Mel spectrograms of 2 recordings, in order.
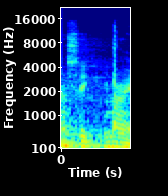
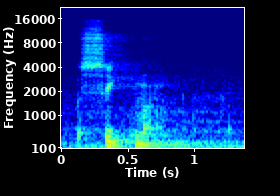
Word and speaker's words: sigma: rumus f = Sigma getaran ini bacanya signa Ya ini dibaca Sigma hai hai hai yo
